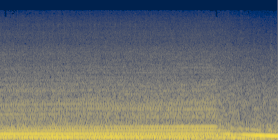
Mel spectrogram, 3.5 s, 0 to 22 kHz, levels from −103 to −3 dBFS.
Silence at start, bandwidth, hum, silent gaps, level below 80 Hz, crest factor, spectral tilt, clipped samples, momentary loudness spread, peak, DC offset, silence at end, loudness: 0 s; 5.8 kHz; none; none; -26 dBFS; 10 dB; -10 dB/octave; under 0.1%; 3 LU; -4 dBFS; under 0.1%; 0 s; -17 LUFS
